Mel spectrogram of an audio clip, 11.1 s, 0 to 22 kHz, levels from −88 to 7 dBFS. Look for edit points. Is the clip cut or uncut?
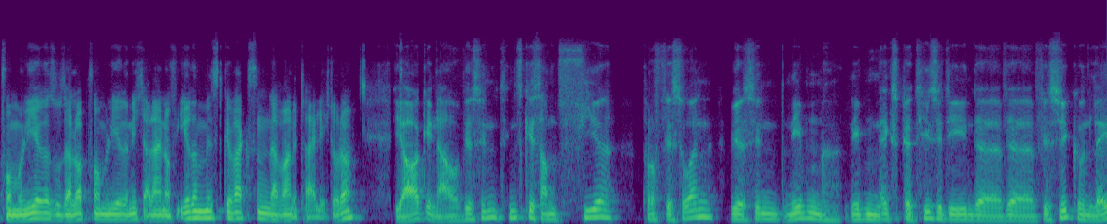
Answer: cut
